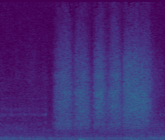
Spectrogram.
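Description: The green scouring side of a damp sponge scrubbing dried joint compound on a drywall ceiling: wet sanding to smooth the seams. It starts about a second in, with a run of quick back-and-forth strokes, several a second.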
